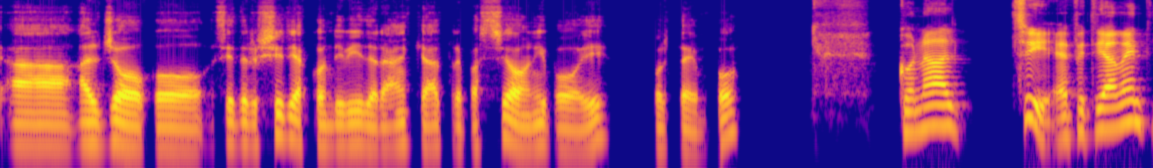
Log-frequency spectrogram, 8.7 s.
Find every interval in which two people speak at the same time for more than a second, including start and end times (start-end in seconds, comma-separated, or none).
none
